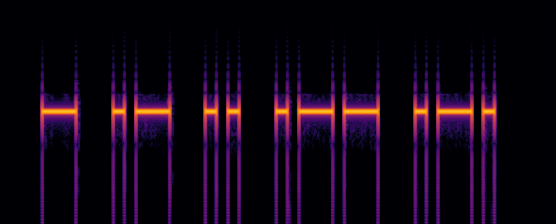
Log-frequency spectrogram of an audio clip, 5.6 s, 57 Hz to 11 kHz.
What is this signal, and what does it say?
Morse code, heard as a keyed tone, about 10 wpm, 800 Hz. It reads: TAIWR
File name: LEZIONI / 3 MWRO / 3 MWRO 10wpm 2148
